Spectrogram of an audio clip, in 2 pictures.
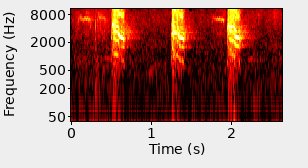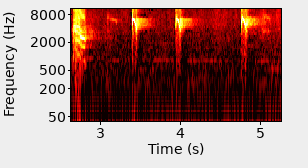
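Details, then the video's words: Long-tailed shrike recorded as a training master for other songbirds: seven harsh, rasping, broadband notes, each about a quarter second long and spaced roughly every 0.7 seconds, over a quiet background. "Masteran Suara Pentet Cendet"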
